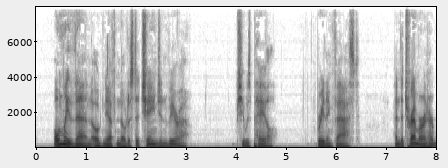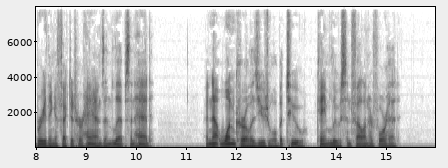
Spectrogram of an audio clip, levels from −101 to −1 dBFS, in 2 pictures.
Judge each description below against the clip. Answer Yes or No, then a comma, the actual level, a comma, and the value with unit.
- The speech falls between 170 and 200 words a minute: No, average, 155 wpm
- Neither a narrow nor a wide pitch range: Yes, average, 3.2 semitones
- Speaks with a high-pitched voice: No, very low, 80 Hz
